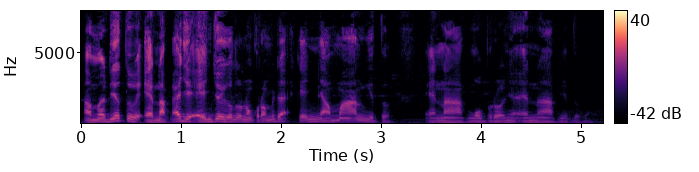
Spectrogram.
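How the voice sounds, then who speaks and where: A man telling a ghost story in a chatty, excitable way, full of little fillers. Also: lowish voice, brisk, soft background music. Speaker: guest storyteller. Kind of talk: casual spoken ghost story.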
